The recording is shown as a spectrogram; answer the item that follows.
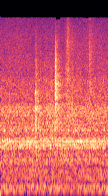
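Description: Steady machine hum with a fast low throb and a constant higher tone, with a few faint ticks over it.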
